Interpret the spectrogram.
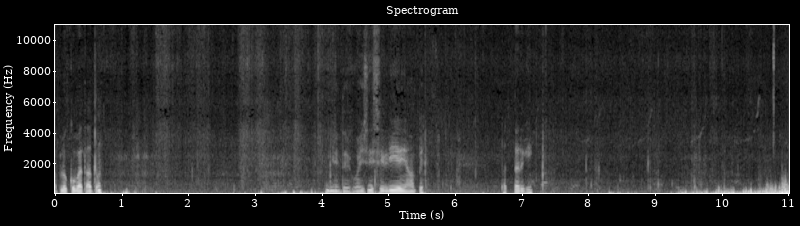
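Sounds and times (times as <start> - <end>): low rumble on microphone: 2.4 - 5.1, 8.3 - 11.0
footsteps on stone steps: 7.2 - 10.2.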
